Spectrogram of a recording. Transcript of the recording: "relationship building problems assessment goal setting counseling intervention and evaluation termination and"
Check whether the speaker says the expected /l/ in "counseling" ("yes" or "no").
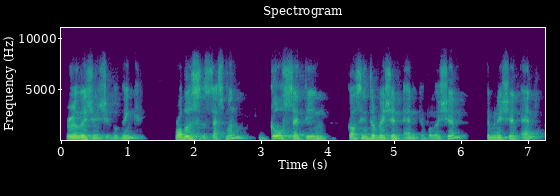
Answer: no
